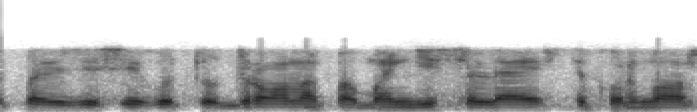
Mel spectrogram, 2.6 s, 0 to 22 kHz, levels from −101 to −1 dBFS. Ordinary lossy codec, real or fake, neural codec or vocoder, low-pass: Opus, 64 kbps; real; none; 5.4 kHz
